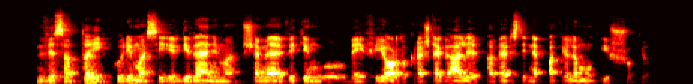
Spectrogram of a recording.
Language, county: Lithuanian, Telšiai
